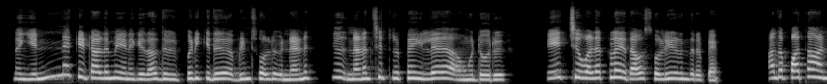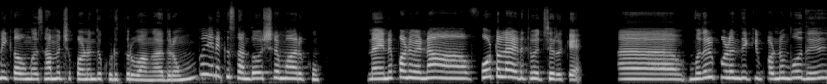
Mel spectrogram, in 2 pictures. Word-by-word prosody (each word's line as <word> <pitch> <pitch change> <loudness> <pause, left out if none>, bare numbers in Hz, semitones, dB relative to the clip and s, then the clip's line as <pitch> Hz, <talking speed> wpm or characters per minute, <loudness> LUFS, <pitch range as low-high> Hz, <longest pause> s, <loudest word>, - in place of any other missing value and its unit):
நான் 245 -2 0
என்ன 345 - 0
கேட்டாலுமே 290 -3 +3
எனக்கு 245 -1 0
ஏதாவது 250 +1 +1 0.2
பிடிக்குது 270 -1 +1
அப்பிடின்னு 255 +4 -1
சொல்லி 250 0 +1 0.2
நினச்சி 280 +6 -2
நினச்சிட்ருப்பேன். 280 +2 0
இல்ல 260 +2 +2 0.2
அவுங்ககிட்ட 220 0 -1
ஒரு 220 - 0 0.5
பேச்சு 320 +2 +1
வழக்குல 295 +3 +1
ஏதாவது 255 +1 +1
சொல்லியிருந்திருப்பேன். 245 -5 0 0.5
அத 335 +3 +1
பார்த்தா 315 +3 +1
அன்னக்கி 290 -3 +1
அவுங்க 250 0 +1
சமைச்சு 265 +1 0
கொண்டு 240 -1 +1
வந்து 250 0 -2
கொடுத்துருவாங்க. 220 -3 -1
அது 205 - -2
ரொம்ப 265 +8 -2
எனக்கு 390 -5 -3
சந்தோஷமா 280 +1 +1
இருக்கும். 240 -3 -4 0.5
நான் 255 +1 +4
என்ன 290 +2 +1
பண்ணுவேன்னா, 305 -1 +3 0.4
ஃபோட்டோல்லாம் 340 +2 +2
எடுத்து 275 -1 -1
வச்சிருக்கேன். 235 -3 -2 0.4
அ - - +1 0.7
முதல் 320 +4 0
குழந்தைக்கு 290 -3 0
பண்ணும்போது, 275 +1 0
270 Hz, 145 wpm, -18 LUFS, 250-295 Hz, 0.7 s, நான்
